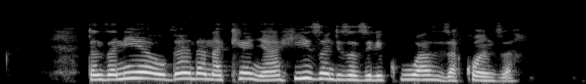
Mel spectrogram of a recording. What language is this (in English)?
Swahili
